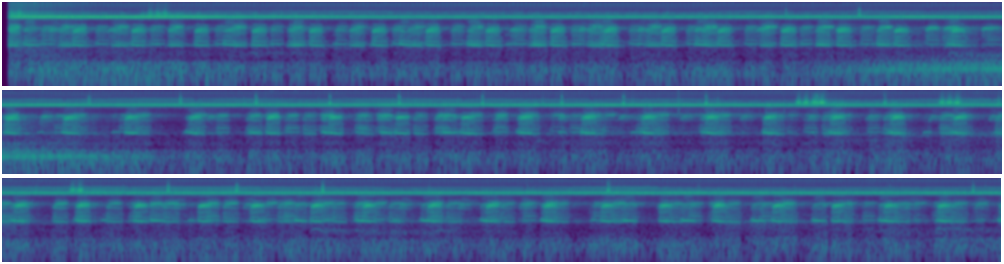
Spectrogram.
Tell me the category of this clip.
Sound effects > Animals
